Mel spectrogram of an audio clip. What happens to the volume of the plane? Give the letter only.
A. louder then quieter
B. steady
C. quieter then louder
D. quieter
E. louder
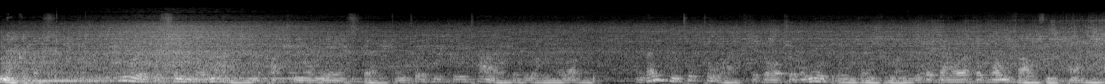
C.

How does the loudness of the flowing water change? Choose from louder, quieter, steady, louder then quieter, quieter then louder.
quieter.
